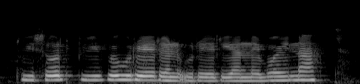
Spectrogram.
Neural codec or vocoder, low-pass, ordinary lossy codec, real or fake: none; 5.4 kHz; none; real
